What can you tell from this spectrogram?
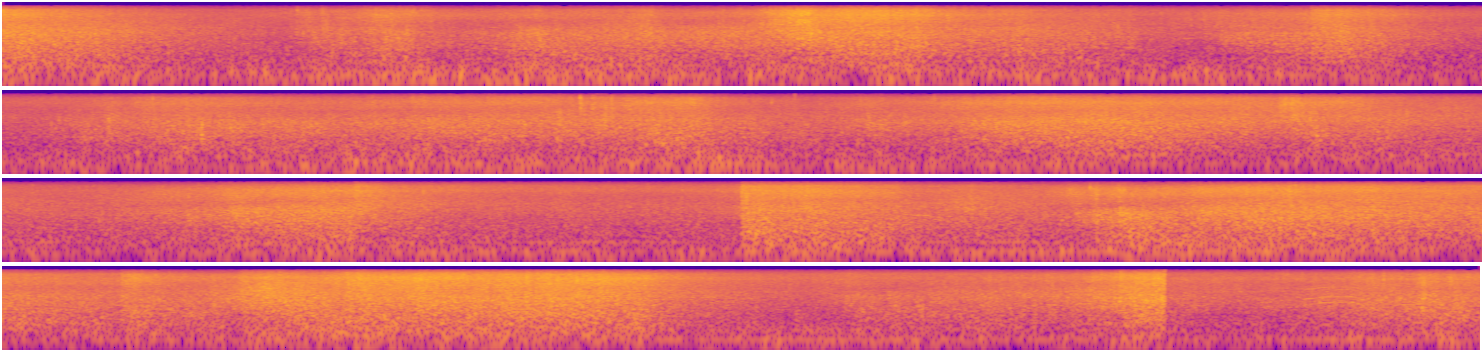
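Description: Small waves breaking and washing up a sandy beach, the surf swelling and falling back every few seconds, with wind buffeting the microphone.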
